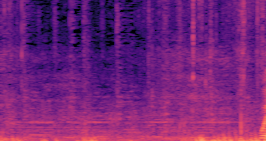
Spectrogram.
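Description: Soft background music over light handling noise as two Samoyeds are unclipped from their leash: a few small clicks and soft thumps of the dogs moving in the snow.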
